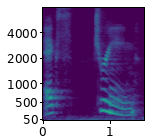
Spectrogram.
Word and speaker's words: extreme: it extreme extreme extreme where do we hear that accented long e extreme extreme it's in the second syllable extreme and we've got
